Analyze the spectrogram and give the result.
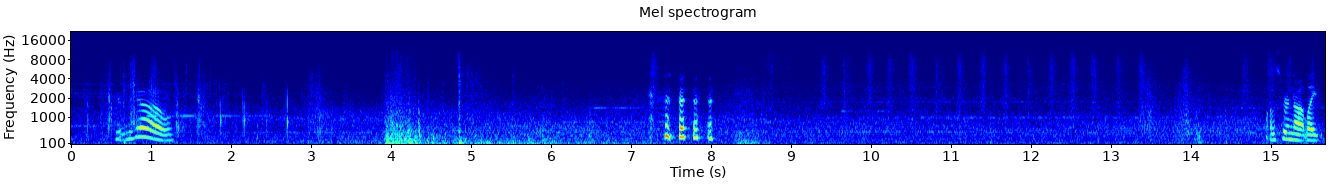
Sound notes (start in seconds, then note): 7.3 laughs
